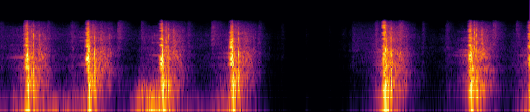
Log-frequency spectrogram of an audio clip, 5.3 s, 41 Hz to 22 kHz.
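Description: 9mm pistol shots from two handguns, fired singly at a steady pace of about one every three-quarters of a second. Six shots, with a pause of about a second and a half after the fourth.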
